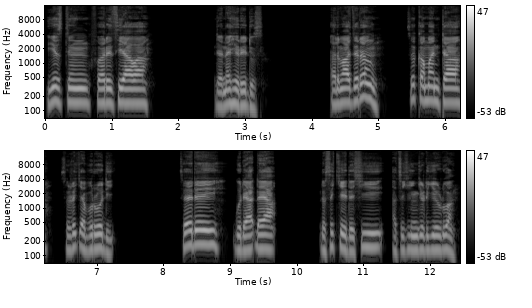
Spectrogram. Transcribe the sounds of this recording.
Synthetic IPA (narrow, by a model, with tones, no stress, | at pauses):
jɪ˦s̬tɪ˦nɸaː˦ɾi˦sɪ˦jaː˦waː˦ | da˨na˦ɦɪ˨ɾi˦dʊ˨s | ʔa˨lmaː˨d͡ʒɪ˦ɾɐ˦n | sʊ˦ka˨mɐ˦˨nta˨ | su˨ɽɪ˦kʲʼe˨bʊ˦ɾoː˦diː˨ | sa˦jda˦j | ɡʷʊ˨daː˦ɗɐ˦ja˦ | da˨sʊ˦kʲeː˨da˨ʃi˦ʔa˨t͡ʃɪ˦k̬ʲɪ˦ŋɡʲɪ˦ɽɡʲɪ˦nɽʊ˦wɐ˨ŋ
